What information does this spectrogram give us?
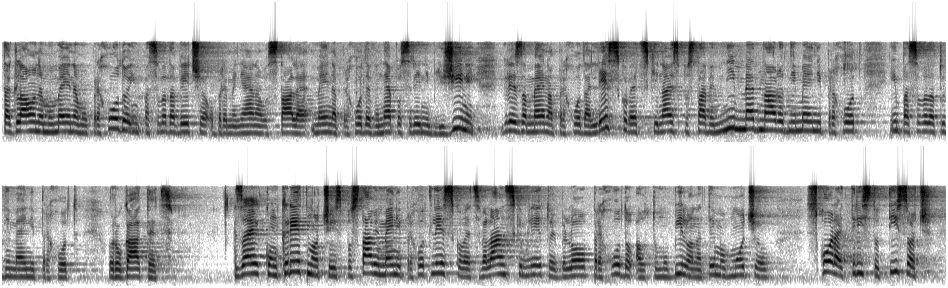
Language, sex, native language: Slovenian, female, Slovenian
